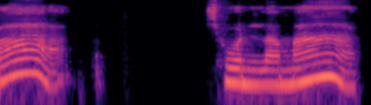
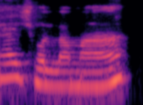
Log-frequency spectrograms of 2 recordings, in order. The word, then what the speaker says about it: ชลมารค: ตัว อย่าง ไป แล้ว อ่าน ว่า ชน ละ มาก ชนมะ ปิด ร เรือ เหลือ แค่ ม.อ นะ คะ อ่าน ว่า ชนมาก ไม่ ใช่ ชน ละมั้ง มา ออก เสียง ประโยค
